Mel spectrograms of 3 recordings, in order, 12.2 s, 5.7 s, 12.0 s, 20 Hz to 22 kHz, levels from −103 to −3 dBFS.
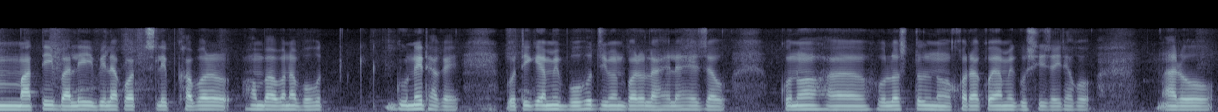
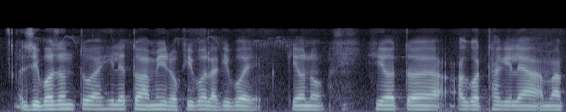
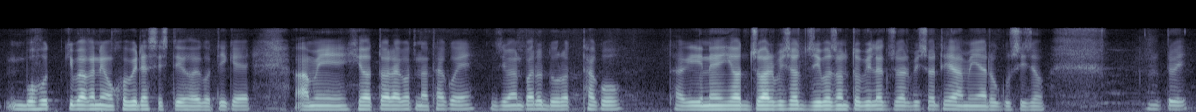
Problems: background sounds at intervals, background conversations at intervals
